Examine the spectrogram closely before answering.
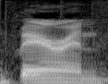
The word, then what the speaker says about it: Baehrend: Baron, the last name.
